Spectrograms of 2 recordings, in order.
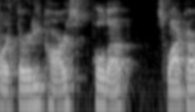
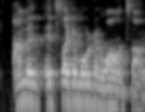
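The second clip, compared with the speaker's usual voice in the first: ordinary talk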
